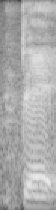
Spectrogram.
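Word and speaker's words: day (δεῖ): And the first very common one is the word day. It's spelled D-E-I.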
